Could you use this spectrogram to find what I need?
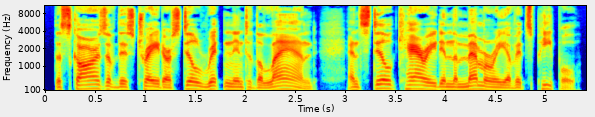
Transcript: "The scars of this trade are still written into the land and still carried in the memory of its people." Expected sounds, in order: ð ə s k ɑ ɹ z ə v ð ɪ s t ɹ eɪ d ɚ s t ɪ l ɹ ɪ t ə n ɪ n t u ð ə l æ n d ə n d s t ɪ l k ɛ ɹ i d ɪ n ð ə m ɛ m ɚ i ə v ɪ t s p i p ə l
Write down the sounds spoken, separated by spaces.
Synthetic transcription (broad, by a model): ð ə s k ɑ ɹ z ə v ð ɪ s t ɹ eɪ d ɚ s t ɪ l ɹ ɪ t n ɪ n t u ð ə l æ n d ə n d s t ɪ l k ɛ ɹ i d ɪ n ð ə m ɛ m ɚ i ə v ɪ t s p i p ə l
